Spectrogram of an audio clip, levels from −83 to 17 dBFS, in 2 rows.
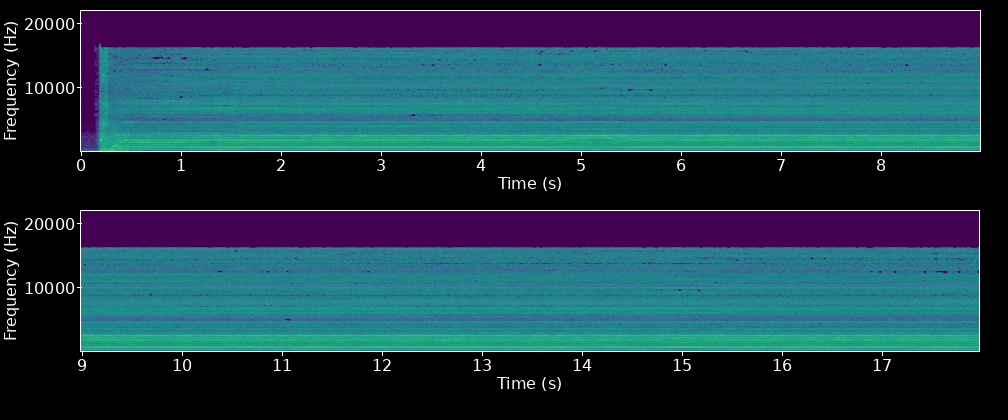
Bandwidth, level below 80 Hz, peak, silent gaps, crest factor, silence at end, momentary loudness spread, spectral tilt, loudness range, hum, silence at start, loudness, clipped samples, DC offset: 16.5 kHz; -52 dBFS; 0 dBFS; none; 14 dB; 0 s; 1 LU; -1 dB/octave; 0 LU; none; 0.15 s; -12 LUFS; under 0.1%; 0.2%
